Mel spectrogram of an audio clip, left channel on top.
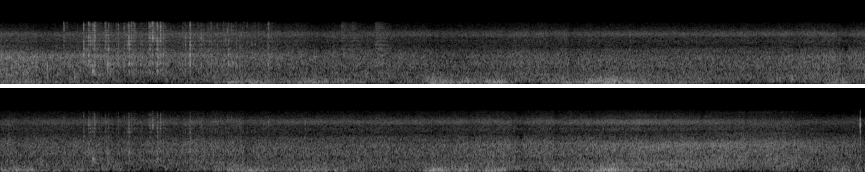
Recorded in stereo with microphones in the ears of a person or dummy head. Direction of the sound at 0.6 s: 60° left (ahead or behind).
